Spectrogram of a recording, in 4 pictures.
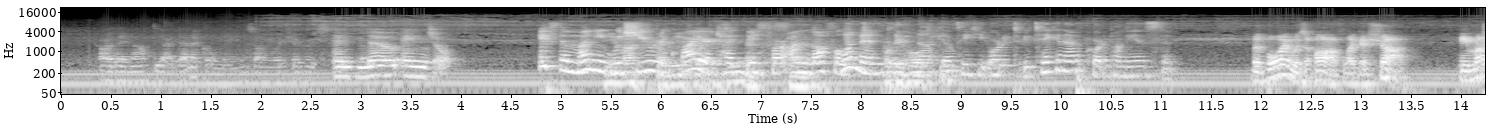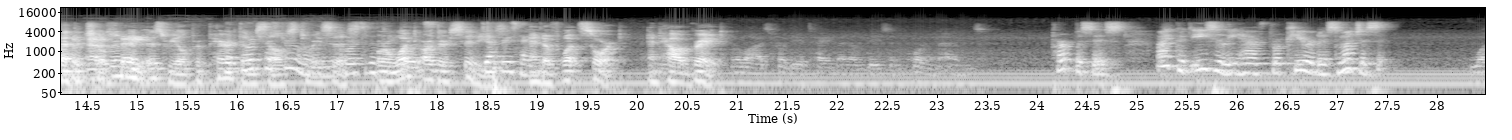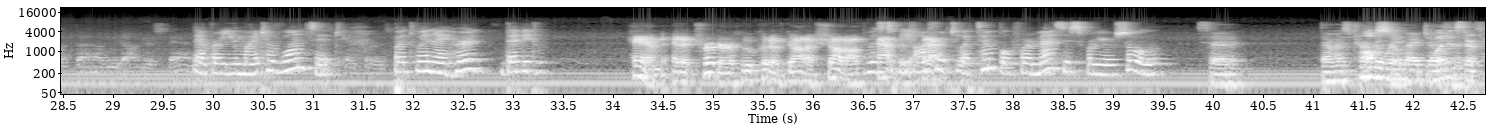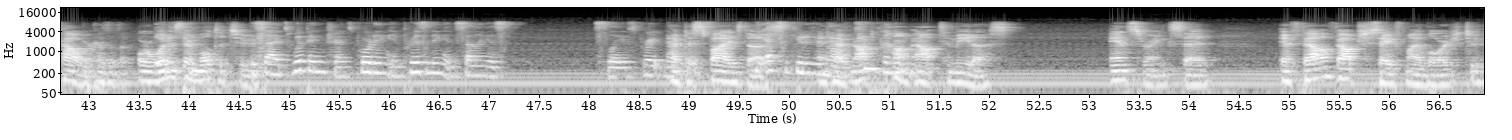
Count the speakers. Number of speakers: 7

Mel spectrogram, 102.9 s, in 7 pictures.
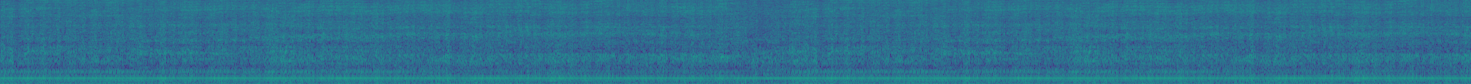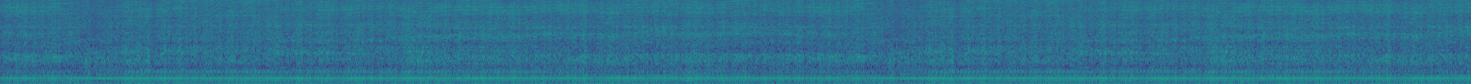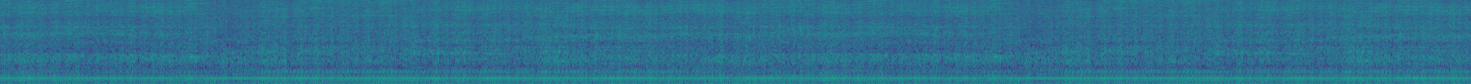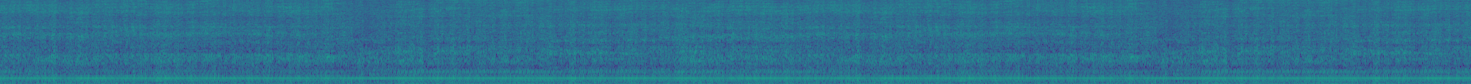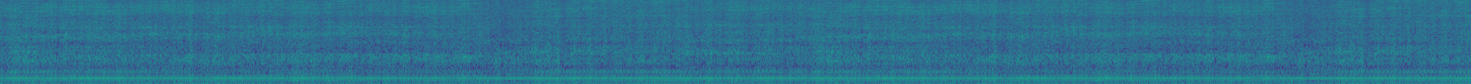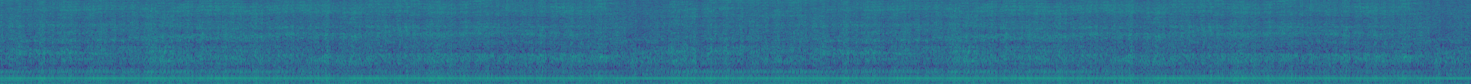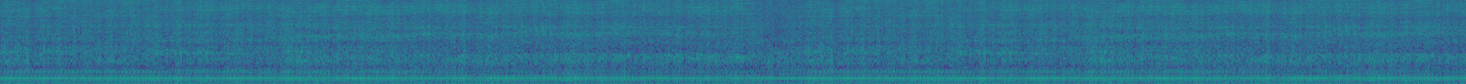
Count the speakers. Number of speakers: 0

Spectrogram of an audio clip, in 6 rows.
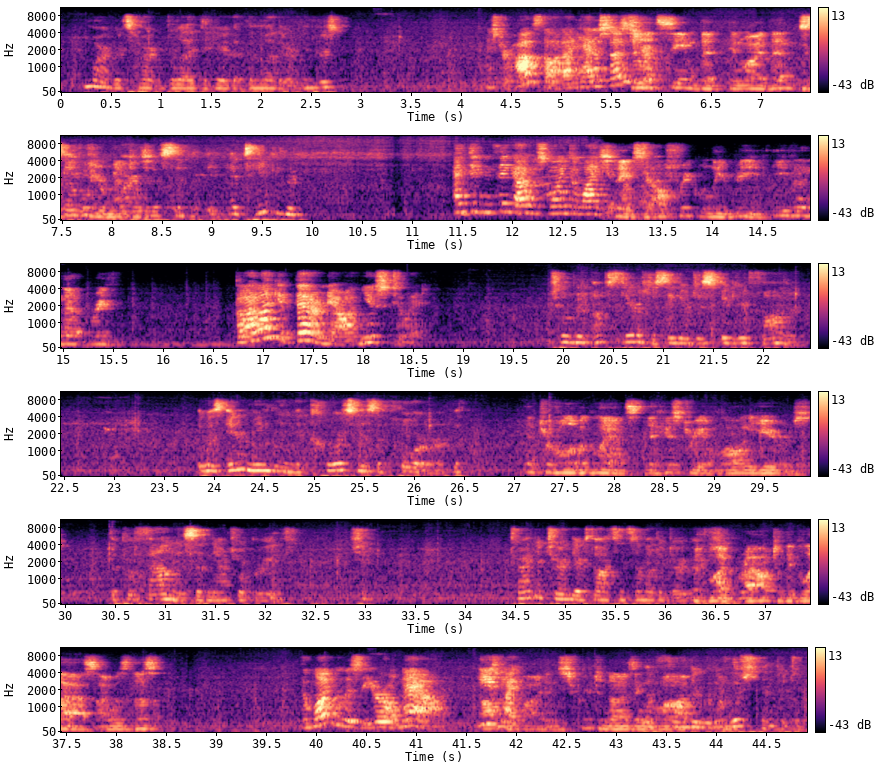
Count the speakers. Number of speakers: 3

